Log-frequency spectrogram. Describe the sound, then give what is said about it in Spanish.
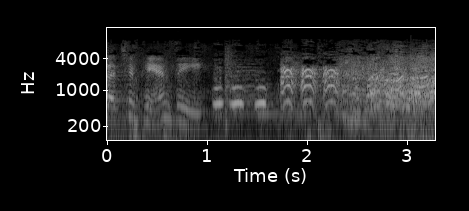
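A parrot named Einstein imitates a chimpanzee with a run of hooting, rising and falling calls that build into a rapid series of loud, shrill whoops and hoarse screeches. “El loro Einstein también sabe imitar a un chimpancé.”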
